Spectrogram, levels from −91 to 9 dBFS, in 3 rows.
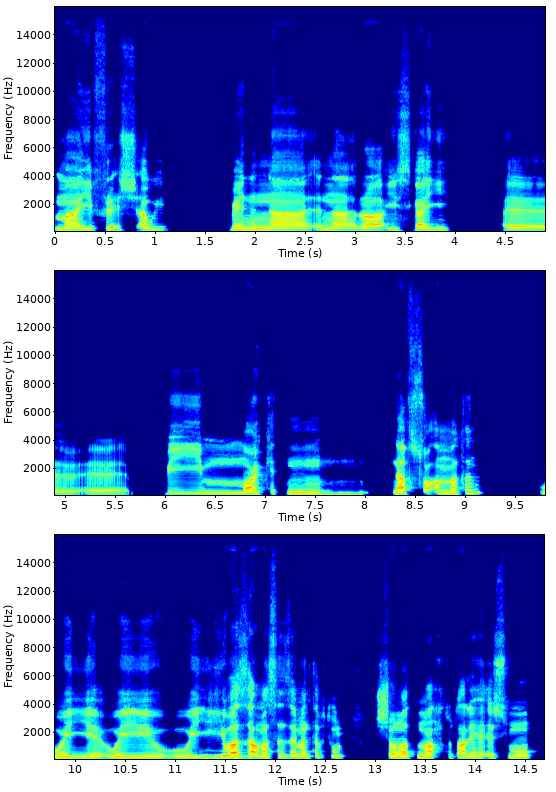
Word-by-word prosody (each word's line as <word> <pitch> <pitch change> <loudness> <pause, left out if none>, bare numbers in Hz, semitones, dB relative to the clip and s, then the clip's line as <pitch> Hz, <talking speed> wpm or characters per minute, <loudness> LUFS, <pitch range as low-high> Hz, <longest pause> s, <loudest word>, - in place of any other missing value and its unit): ما 140 0 +3
يفرقش 140 - -4
أوي 195 +5 -1 0.6
بين 165 +3 0
إن 145 -4 0 0.5
إن 125 +1 -5
الرئيس 125 +5 +2
جاي 150 +1 0 0.6
آآ 405 - -3 0.4
بيmarket 130 +5 -1
م 140 -3 -1 0.7
نفسه - - +4
عامةً، 235 +5 -1 0.6
وي 145 0 0
وي 140 -1 0
وييجي 140 +5 -4
يوزّع 170 -2 +8
مثلًا 165 -1 -1
زي 155 +2 0
ما 160 - +2
أنت 160 - -4
بتقول 310 0 -7 0.3
شُنَط 155 -1 +2
محطوط 140 -2 +1
عليها 145 +2 +2
اسمه، 130 -1 -4
145 Hz, 105 wpm, -25 LUFS, 135-165 Hz, 0.7 s, يوزّع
